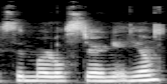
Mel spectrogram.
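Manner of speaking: ordinary delivery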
